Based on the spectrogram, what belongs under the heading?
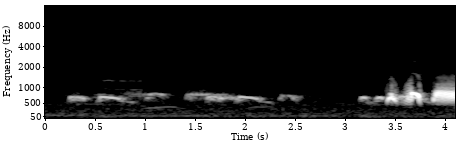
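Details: Decoy spotted dove in the 'thổ đồng' style, calling to attract wild doves: a stream of soft, wavering low coos, then a louder stuttered double note rising into a full coo at the end.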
